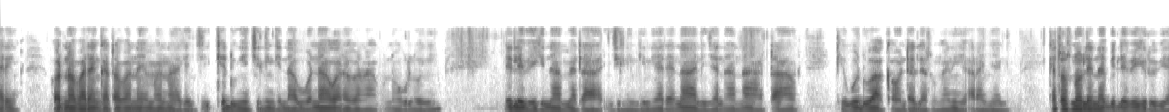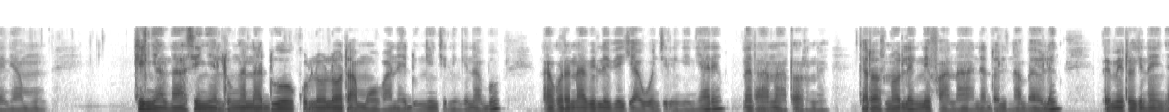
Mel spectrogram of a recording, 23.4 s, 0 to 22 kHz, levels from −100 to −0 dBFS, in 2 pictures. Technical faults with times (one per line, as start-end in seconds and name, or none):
0.00-23.39 Nellymoser compression
22.94 pre-echo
